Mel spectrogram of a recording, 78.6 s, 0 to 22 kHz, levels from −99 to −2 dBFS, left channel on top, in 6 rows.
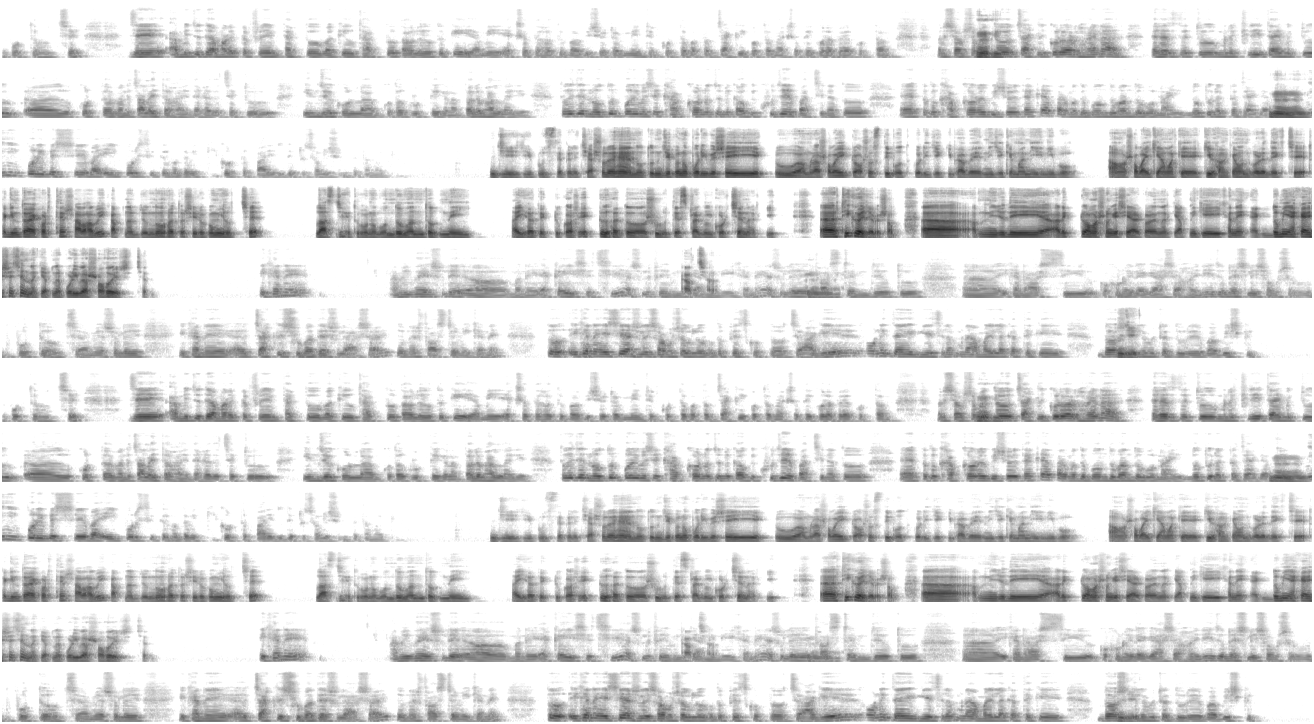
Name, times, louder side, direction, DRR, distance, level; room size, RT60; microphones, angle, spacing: voice 1, 0.0-15.8 16.1-30.0 55.0-55.4 56.3-78.0, right 4 dB, 45° right, 3.0 m, -46 dB
voice 2, 25.8-26.2 31.1-36.9 37.3-41.9 42.4-44.0 44.4-53.7 59.2-59.3 60.4-60.7 76.7-76.8, left 6 dB, 80° left, 0.4 m, -32 dB
5.6 x 3.4 x 5.0 m
head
